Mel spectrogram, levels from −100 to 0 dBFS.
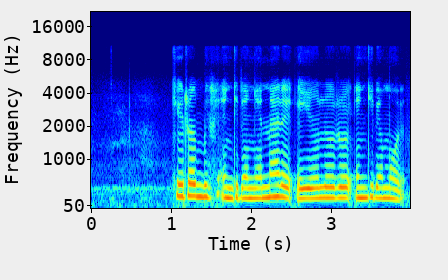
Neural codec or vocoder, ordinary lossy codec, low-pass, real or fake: autoencoder, 48 kHz, 32 numbers a frame, DAC-VAE, trained on Japanese speech; none; 10.8 kHz; fake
